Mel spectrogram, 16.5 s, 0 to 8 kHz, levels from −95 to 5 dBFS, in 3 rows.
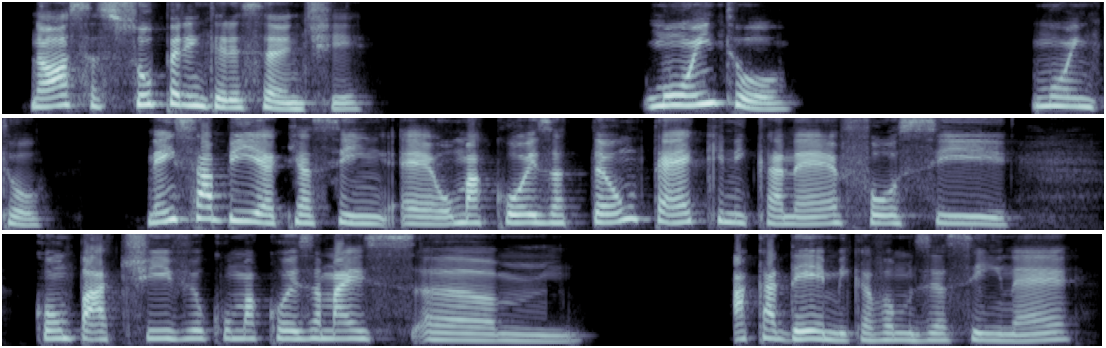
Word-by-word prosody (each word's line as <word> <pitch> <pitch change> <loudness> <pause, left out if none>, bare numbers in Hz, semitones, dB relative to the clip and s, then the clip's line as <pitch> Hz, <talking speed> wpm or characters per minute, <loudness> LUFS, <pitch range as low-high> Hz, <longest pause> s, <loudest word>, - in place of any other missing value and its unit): Nossa, 235 +3 +5
super 275 +5 +3
interessante! 175 -9 +1 1.3
Muito! 245 - +4 1.2
Muito. 215 -8 -3 0.5
Nem 240 +6 +5
sabia 280 -8 +4
que 205 - -7
assim, 200 -3 -2
eh, 185 -2 +2
uma 210 +4 +3
coisa 215 0 +1
tão 225 +7 0
técnica, 230 -7 +1
né, 185 +2 +1
fosse 200 -4 -5 0.6
compativel 215 0 -1
com 220 - -12
uma 215 0 -3
coisa 215 0 -3
mais, 215 -1 -1
hã, 180 -3 -3 1.2
acadêmica, 205 -5 0
vamos 180 0 -7
dizer 180 +2 -7
assim, 175 0 -8
né. 175 +5 -4
210 Hz, 100 wpm, -19 LUFS, 185-225 Hz, 1.3 s, Nossa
